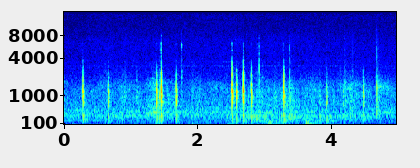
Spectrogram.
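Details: Two-year-old Samsung black stainless refrigerator: irregular high-pitched chirps and ticks like a hundred crickets over a quiet background; the owner attributes this to a bad compressor bearing.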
